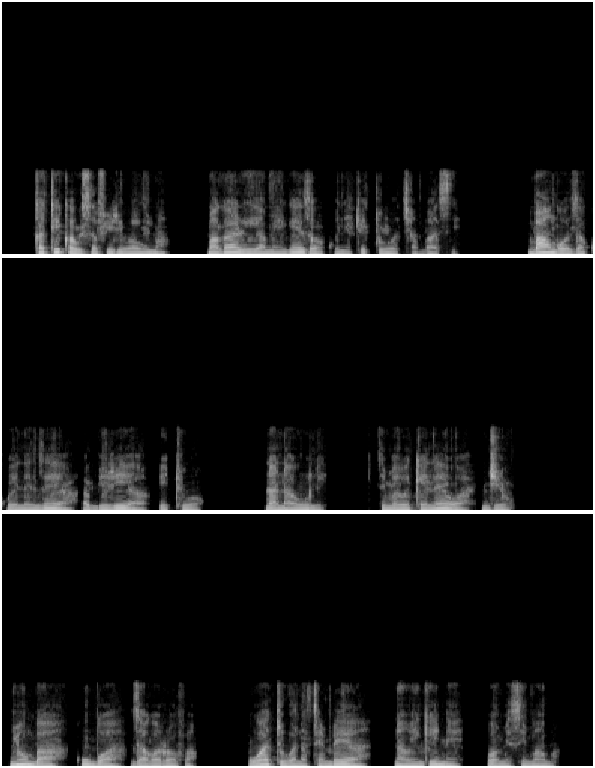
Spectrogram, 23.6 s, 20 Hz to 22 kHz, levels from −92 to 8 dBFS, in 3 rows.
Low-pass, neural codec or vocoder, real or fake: 7.2 kHz; codec, 16 kHz, 16 kbps, FunCodec, trained on Chinese and English, 50 frames a second; fake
